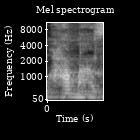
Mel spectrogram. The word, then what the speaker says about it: Hamas: bom e ramá né a h a m a s ramá né É tá hamas mas el é pronunciado como ramas né então Israel versus ramas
